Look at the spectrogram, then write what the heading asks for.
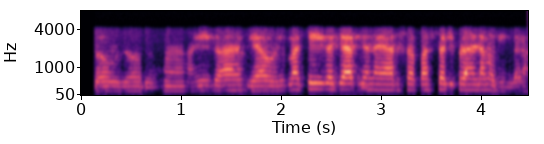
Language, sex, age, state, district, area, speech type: Kannada, female, 45-60, Karnataka, Dakshina Kannada, rural, conversation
